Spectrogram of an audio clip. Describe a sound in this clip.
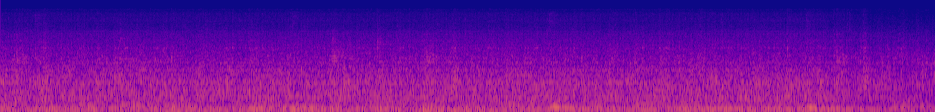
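A tractor engine hums steadily.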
